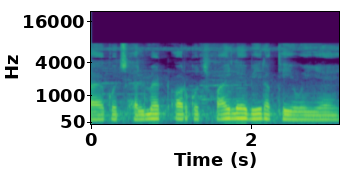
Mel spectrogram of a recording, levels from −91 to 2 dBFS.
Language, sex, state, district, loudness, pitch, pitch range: Hindi, male, Uttar Pradesh, Lucknow, -16 LUFS, 125 Hz, 115-135 Hz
